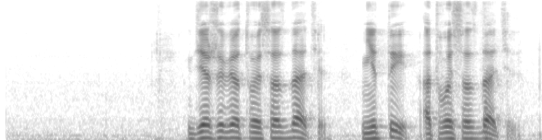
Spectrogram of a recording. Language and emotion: Russian, neutral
